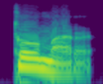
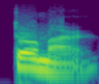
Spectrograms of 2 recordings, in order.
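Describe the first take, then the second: No difference in how they are said.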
